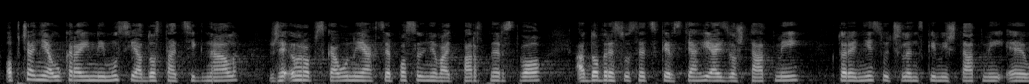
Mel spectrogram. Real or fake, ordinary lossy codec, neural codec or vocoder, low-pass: real; none; none; none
